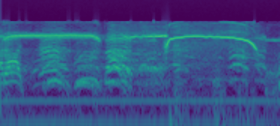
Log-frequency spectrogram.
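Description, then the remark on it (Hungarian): Part of a crowd of a few hundred at a flag-raising ceremony on Kossuth tér, Hungary, whistles loudly and blows shrill whistles, with long sustained high tones over a dense roar of voices chanting slogans demanding the prime minister's departure. “A tömeg egy része hangos fütyszóval, sípokkal és a miniszterelnök távozását sürgető jelszavakat skandálva követte nyomon a zászló felvonást.”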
